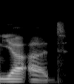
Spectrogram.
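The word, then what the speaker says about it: יעד: It just sounds a little bit longer than yad.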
